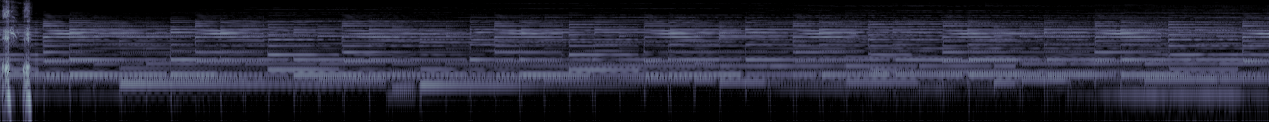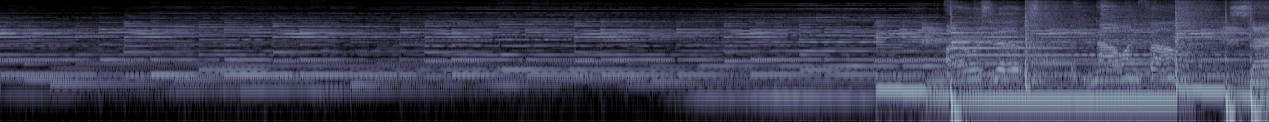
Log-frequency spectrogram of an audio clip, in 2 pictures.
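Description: A rock song with heavily processed, echoing vocals over sustained, droning guitar chords; around the last few seconds the band kicks in louder with crashing drums and a heavier low end.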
